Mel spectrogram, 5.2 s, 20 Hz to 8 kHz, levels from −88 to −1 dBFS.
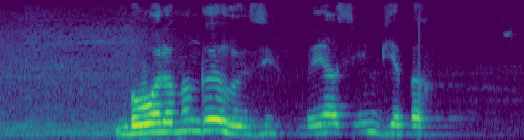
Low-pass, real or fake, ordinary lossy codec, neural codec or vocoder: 7.2 kHz; real; Opus, 24 kbps; none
